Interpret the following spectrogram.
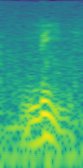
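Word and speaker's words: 理: wood or the fiber in muscle and it's pronounced lean this is a character then meaning really the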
